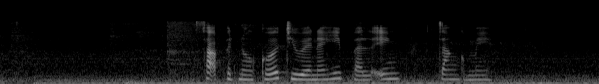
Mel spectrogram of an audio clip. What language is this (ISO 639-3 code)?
jav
